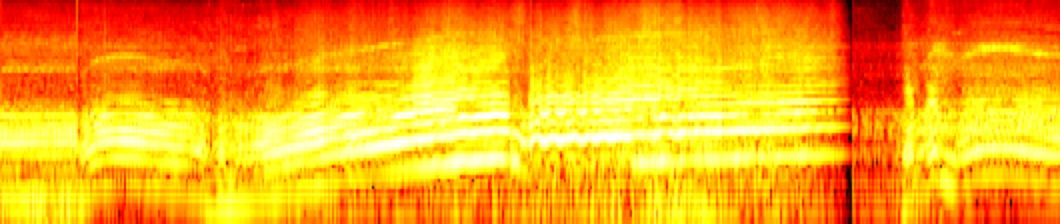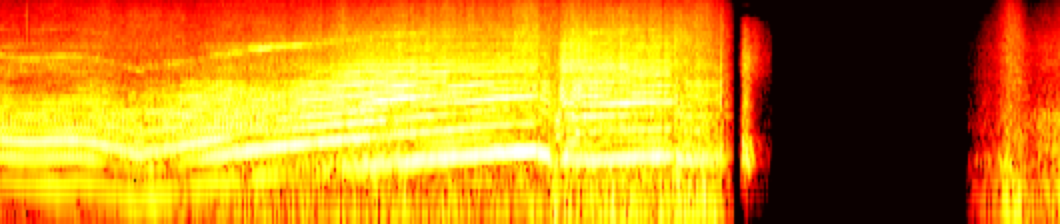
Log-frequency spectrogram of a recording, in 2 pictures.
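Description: A loud motorcycle engine with an aftermarket racing exhaust revs repeatedly, climbing sharply in pitch through the gears with a raspy exhaust, then cuts off abruptly before a brief restart.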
